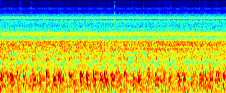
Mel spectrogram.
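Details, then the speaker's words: Nichols mill geared-head motor after fresh oil in the gearbox: steady, even gear whir with a light hiss. The clicking heard before the oil change seems gone; gearbox running smoothly. "Let's see how that sounds now that we've got some fresh oil in there now. I'm hearing the gears,"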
